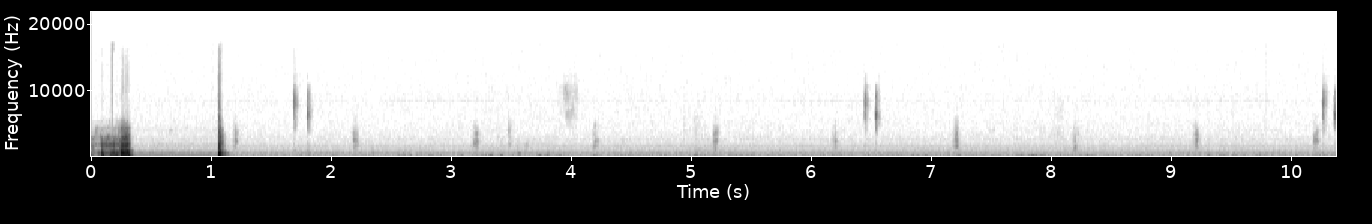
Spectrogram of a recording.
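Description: Amateur radio receiver's squelch closing with a short burst of noise as the repeater's carrier drops at the end of a transmission, cutting off a low steady hum. After it comes near silence with a few faint ticks.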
